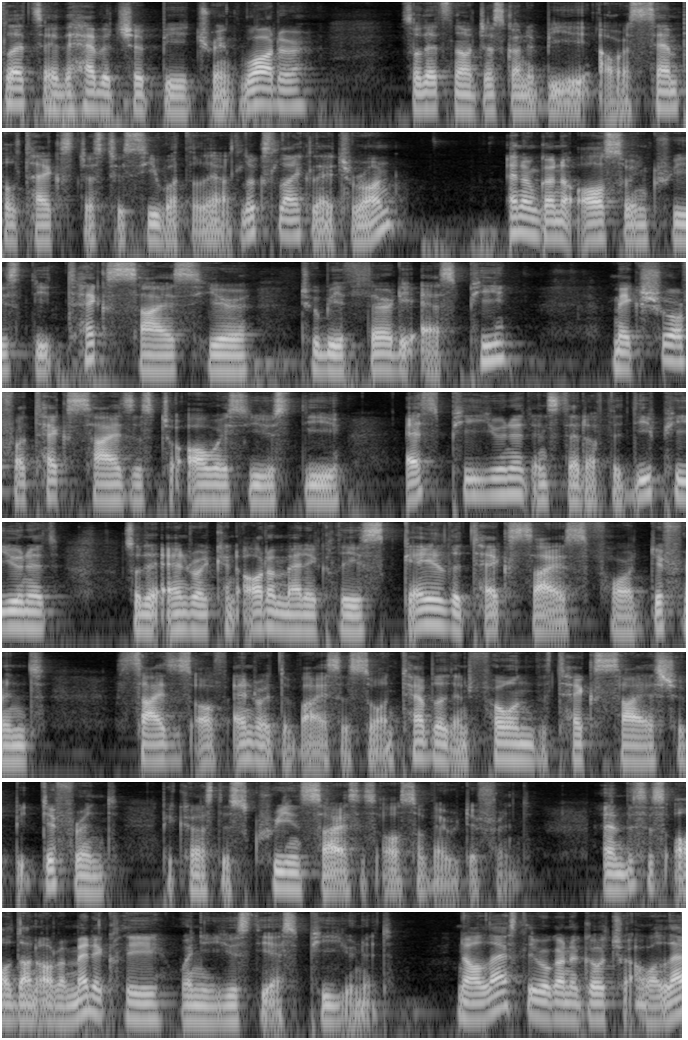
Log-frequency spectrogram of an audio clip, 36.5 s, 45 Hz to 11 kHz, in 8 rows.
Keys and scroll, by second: 9.8 Return, 35.2 alt+Down.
